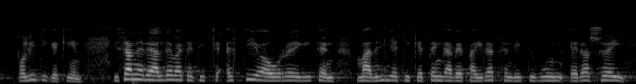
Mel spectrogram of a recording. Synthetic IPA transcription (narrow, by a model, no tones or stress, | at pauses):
po̞lit̪ike̞kinisane̞ɾe̞ald̪e̞β̞at̪e̞t̪ike̞st̪io̞awreːɣit̪e̞nmaðɾiʎe̞t̪ike̞t̪e̞ŋɡaβe̞pajɾat͡se̞nd̪it̪uɣune̞ɾaso̞e̞j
